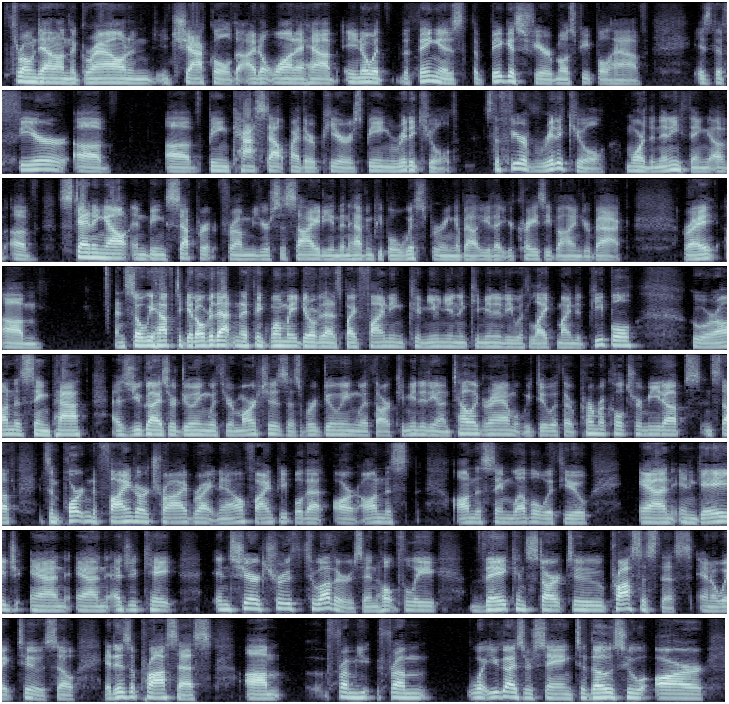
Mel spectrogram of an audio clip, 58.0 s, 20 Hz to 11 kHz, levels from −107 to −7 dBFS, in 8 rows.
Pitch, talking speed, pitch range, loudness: 120 Hz, 190 wpm, 110-135 Hz, -27 LUFS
